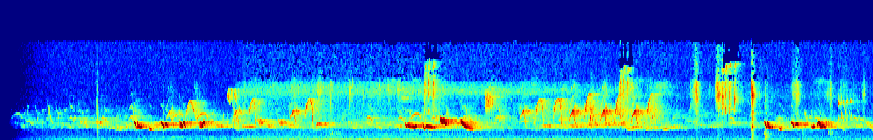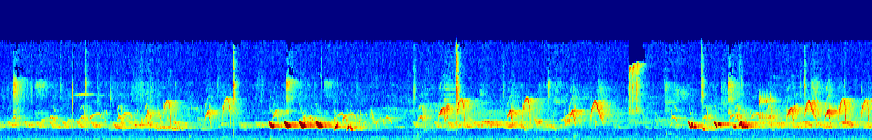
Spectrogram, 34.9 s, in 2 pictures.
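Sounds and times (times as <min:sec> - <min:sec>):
small birds chirping: 0:00.2 - 0:34.9
steady background hiss: 0:00.4 - 0:34.9.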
